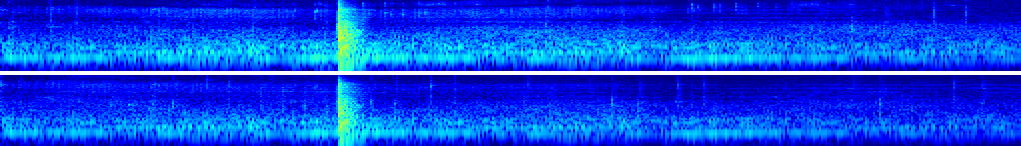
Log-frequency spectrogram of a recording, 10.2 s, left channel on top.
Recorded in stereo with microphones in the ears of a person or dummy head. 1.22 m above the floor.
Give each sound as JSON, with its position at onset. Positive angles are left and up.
{"t": 0.0, "sound": "a motorcycle", "side_deg": -5}
{"t": 3.4, "sound": "a door slam", "side_deg": 25}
